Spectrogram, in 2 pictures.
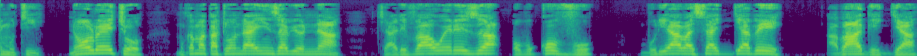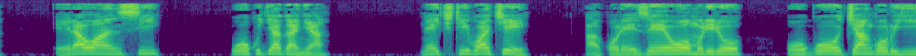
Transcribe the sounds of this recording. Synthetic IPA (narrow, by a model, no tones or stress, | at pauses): muti | no̞ːlwe̞ːco̞ | mukamakato̞ːndaːjiːnzaβjo̞nːa | caːlivaːwe̞ːɾe̞zao̞βuko̞vu | βuljaːβasaɟːaβe̞ | a̰βaːɡe̞ɟːa | e̞ɾawaːnsi | wo̞ːkuɟaɡaɲa | ne̞ːci̥tiːβwace̞ | a̰ko̞le̞ze̞ːwo̞ːmuliɾo̞ː | ɡwo̞ːcaːŋɡo̞lujiː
